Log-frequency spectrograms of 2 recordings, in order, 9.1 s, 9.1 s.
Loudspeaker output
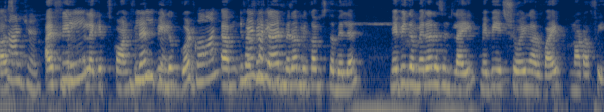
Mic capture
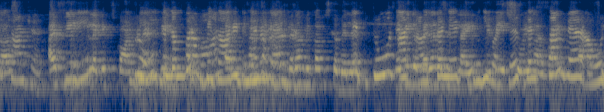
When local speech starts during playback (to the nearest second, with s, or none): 2 s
